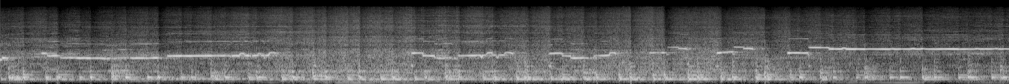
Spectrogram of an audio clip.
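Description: Festival hayashi music played live from the float: a Japanese bamboo flute (fue) plays a melody that steps up and down, ending on a long held high note, over a steady rhythmic accompaniment.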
